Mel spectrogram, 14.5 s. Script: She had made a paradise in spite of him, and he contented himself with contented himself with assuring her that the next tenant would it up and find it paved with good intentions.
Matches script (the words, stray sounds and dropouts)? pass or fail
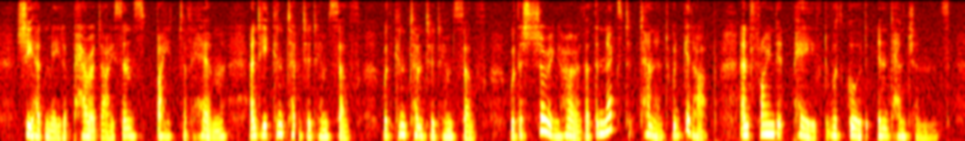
fail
